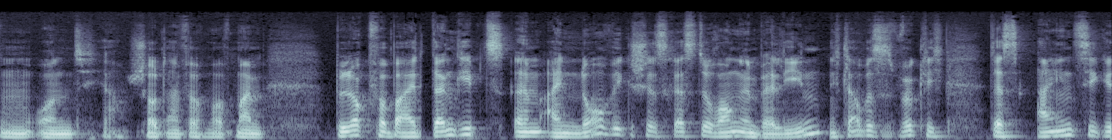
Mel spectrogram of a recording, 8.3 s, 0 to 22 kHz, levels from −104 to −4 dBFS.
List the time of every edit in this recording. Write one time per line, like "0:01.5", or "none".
0:03.2
0:06.2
